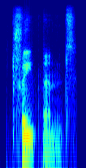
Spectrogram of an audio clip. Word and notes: treatment: British English

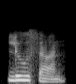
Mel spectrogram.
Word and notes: lucerne: Indian

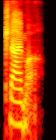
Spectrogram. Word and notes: climber: Indian

